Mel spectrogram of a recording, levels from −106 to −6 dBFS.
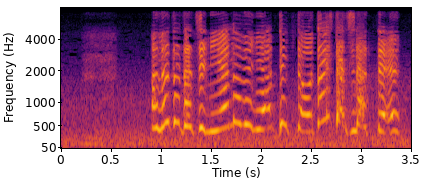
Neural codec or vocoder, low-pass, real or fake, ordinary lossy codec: none; 7.2 kHz; real; none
